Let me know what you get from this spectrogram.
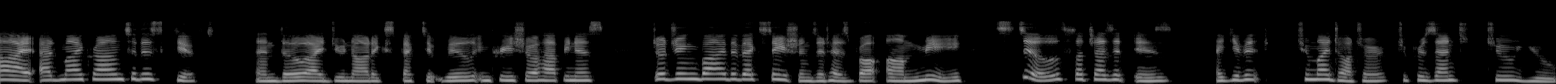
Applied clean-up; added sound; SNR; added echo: none; none; none; none.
